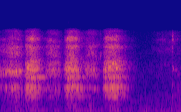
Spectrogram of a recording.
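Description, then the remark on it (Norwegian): A person imitates the rapid, shallow breathing of a patient with dyspnea, about four quick breathy puffs in steady rhythm, fairly loud, then trailing off into a faint breath. “Det bidrar også til økonomisering av respirasjonsarbeid, fordi dyspnø arter seg ofte slik at pasienten puster veldig rask og overfladisk.”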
